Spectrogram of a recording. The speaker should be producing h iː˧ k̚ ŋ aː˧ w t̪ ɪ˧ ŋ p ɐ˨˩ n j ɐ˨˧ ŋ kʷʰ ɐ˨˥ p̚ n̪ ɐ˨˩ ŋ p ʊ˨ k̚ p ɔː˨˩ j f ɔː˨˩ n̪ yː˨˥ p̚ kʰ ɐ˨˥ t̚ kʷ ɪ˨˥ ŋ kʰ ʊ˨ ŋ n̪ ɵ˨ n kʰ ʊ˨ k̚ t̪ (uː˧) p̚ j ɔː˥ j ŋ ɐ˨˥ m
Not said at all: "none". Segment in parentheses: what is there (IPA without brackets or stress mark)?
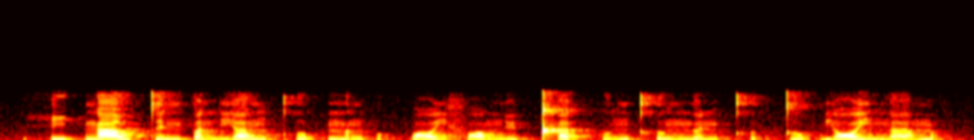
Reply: uː˧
